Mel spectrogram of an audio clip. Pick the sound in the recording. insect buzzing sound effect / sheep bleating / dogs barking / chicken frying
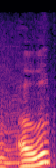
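insect buzzing sound effect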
